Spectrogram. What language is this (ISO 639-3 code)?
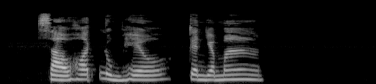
tha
